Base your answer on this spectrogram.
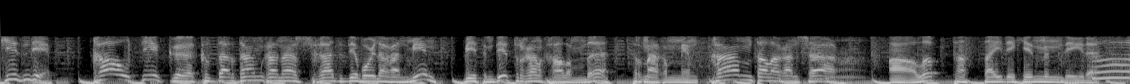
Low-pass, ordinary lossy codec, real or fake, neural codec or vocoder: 3.6 kHz; none; real; none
